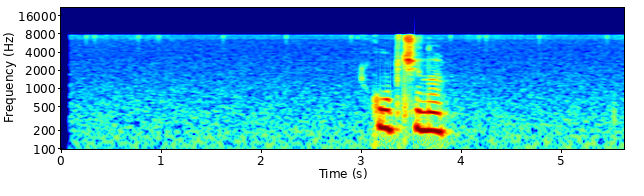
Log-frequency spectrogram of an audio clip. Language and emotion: Russian, neutral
